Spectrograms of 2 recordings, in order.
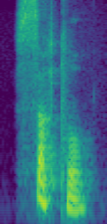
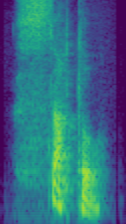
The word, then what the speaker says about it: subtle: d out say doubt and subtle say subtle the stress is on the first syllable subtle or after an M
